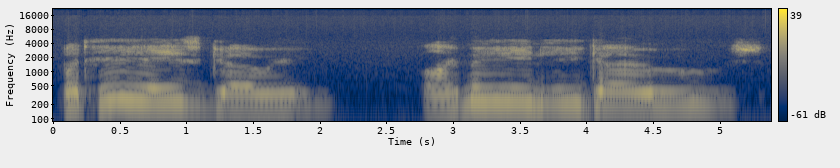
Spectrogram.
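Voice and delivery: very high, loud, slow donkey voice; a gloomy donkey stumbling through verse; Eeyore reciting his poem. Acted. Eeyore reads his farewell poem to friends, slow and mournful.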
